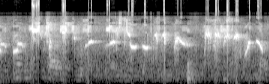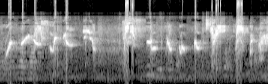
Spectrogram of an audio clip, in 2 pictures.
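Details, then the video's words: A hand-held tame greater green leafbird sings loudly, delivering quick bouncing whistled slurs and chirps in steady rapid succession, varied in pitch throughout. "Burung Cucak Ijo Jinak Gacor Meskipun Di Pegang Tangan"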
